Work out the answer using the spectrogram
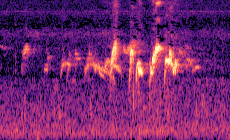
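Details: Red-whiskered bulbul at a fight trap delivering a single rising, bubbling warbled phrase that swells to loud slurred notes near its end.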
